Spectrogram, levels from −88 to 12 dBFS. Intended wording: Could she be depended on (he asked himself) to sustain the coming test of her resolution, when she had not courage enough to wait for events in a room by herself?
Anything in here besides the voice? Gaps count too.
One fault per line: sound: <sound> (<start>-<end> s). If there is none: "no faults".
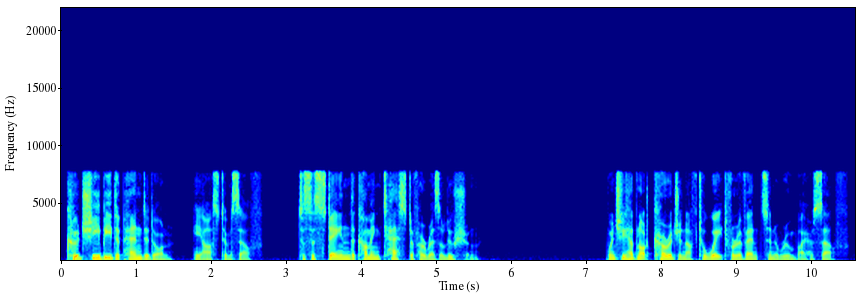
no faults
